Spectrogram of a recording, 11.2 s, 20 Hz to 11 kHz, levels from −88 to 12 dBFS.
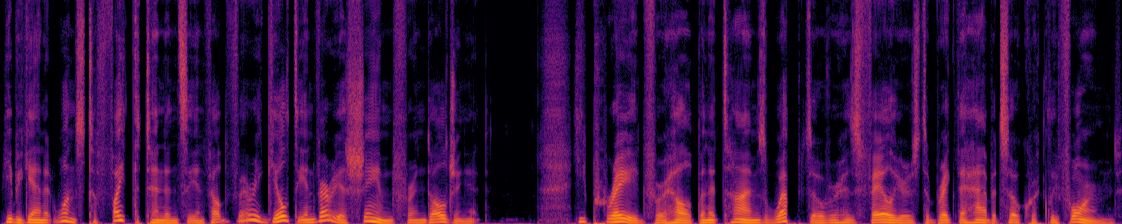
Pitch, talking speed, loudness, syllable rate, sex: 125 Hz, 190 wpm, -19 LUFS, 5.2 syllables/s, male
